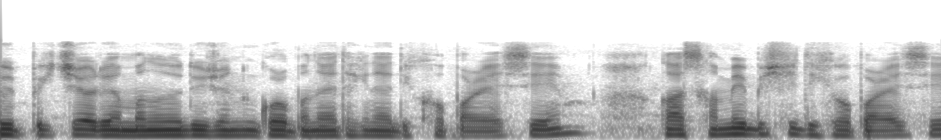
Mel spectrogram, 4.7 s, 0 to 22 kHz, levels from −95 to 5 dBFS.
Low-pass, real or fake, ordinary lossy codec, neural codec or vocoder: 7.2 kHz; real; none; none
